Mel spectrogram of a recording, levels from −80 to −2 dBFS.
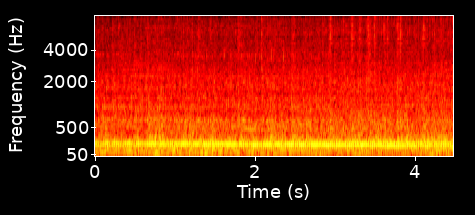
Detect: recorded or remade recorded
